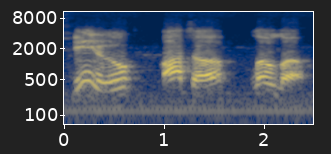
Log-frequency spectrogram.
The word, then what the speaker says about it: Niumatalolo: It's pronounced the way it's spelled. Niu Mata Lola. Just take your time and everything is fine.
